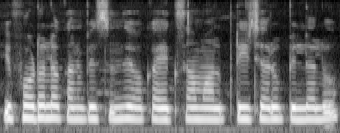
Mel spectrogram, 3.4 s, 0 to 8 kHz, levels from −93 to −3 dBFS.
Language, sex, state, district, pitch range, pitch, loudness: Telugu, female, Andhra Pradesh, Sri Satya Sai, 220-230 Hz, 225 Hz, -13 LUFS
